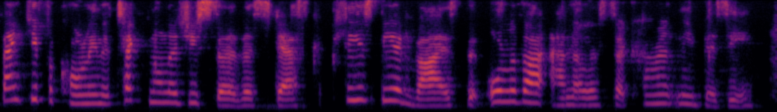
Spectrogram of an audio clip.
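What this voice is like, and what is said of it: Put-on British accent. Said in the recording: “give me another accent, one that you can fake, like British”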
